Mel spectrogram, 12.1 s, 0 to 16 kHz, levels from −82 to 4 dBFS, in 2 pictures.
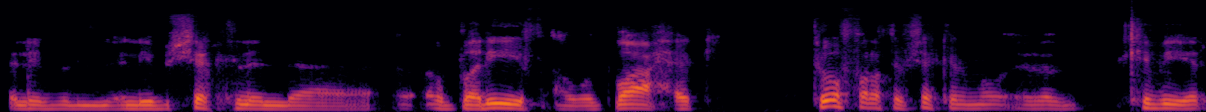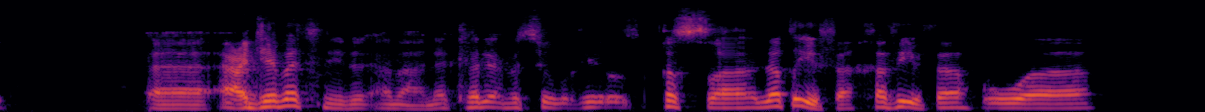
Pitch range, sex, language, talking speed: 120-170 Hz, male, Arabic, 80 wpm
